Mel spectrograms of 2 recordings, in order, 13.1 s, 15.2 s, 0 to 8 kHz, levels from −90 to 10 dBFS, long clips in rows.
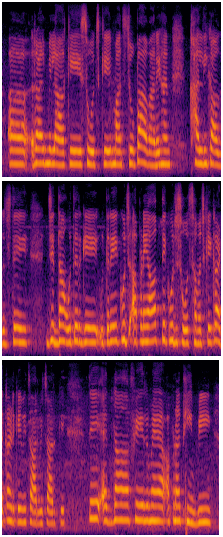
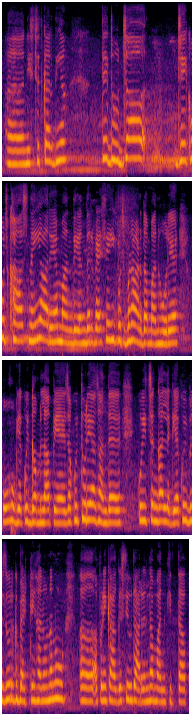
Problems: constant background noise, background conversations at intervals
